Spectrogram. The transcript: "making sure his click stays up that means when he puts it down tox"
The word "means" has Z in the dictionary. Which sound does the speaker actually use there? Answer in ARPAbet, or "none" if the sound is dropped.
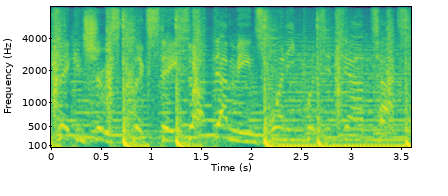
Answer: Z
